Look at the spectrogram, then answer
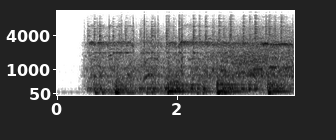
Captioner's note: cheers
